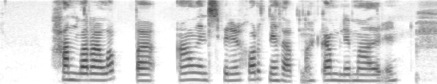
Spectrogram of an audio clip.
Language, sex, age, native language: Icelandic, female, 13, Icelandic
